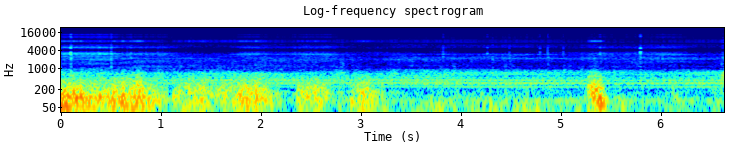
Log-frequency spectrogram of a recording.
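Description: Wind buffeting the microphone in irregular gusts over the steady low hum of a paramotor engine at idle, with one short loud thud about five seconds in.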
